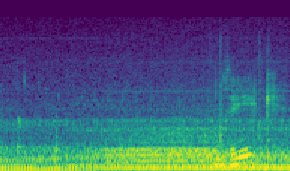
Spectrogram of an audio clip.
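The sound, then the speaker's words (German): A car engine, just started for a trip to Frankfurt am Main, runs steadily with a low, constant rumble that rises slightly in pitch near the end, as if revving briefly, heard from inside the car. “Hier im Auto sitzen schon Ute Christina und Mohamed Al-Yamus.”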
